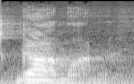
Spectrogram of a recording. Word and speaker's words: Gamon: He pronounced it properly as Gamon.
